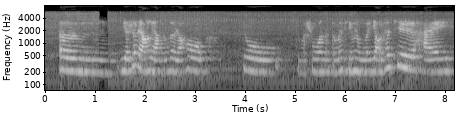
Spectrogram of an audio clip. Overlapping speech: No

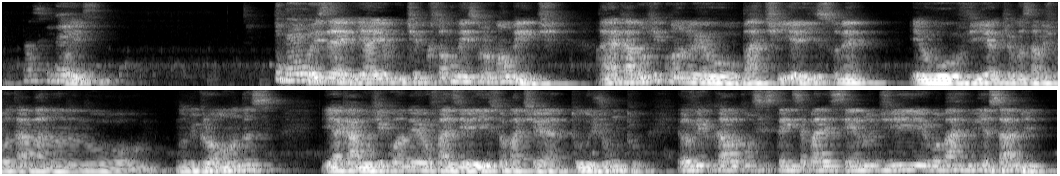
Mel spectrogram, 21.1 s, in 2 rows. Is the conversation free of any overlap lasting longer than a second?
Yes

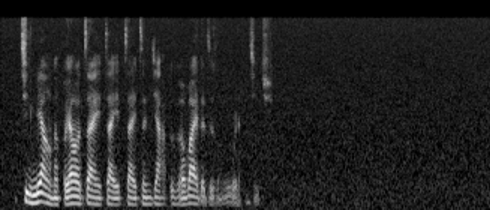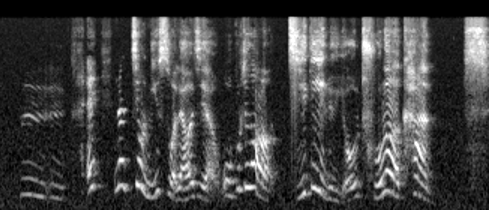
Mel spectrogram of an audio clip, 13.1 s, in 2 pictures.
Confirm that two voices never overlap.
Yes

